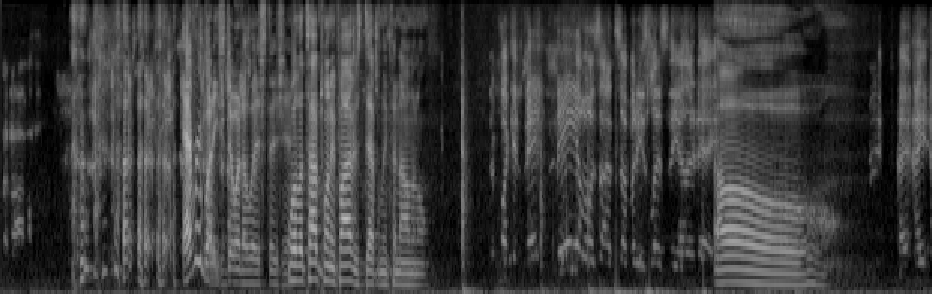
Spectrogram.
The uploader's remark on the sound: We make a very special birthday phone call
